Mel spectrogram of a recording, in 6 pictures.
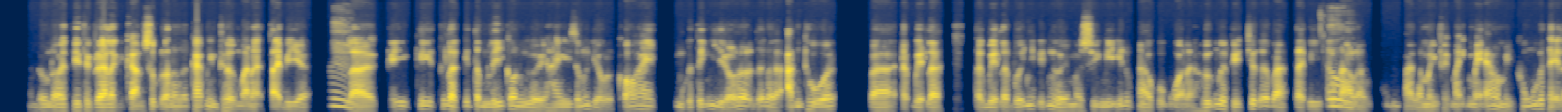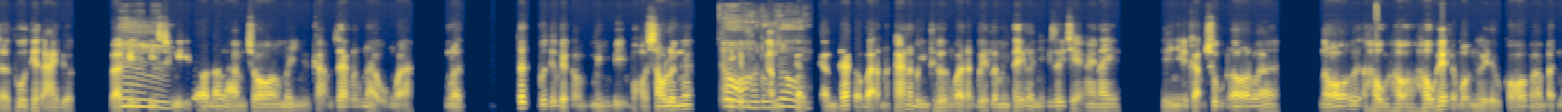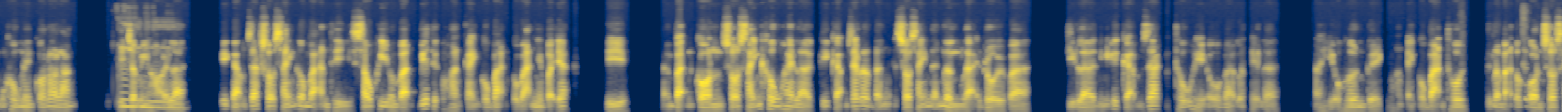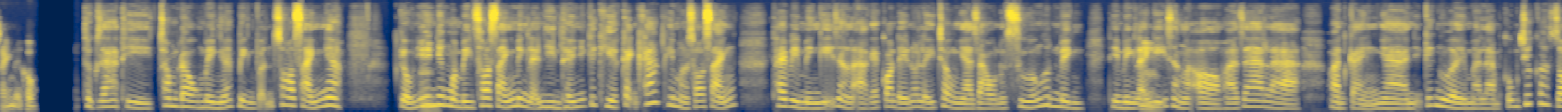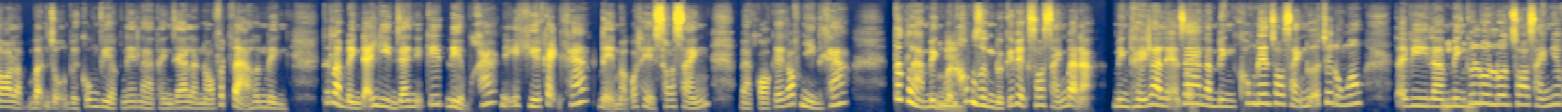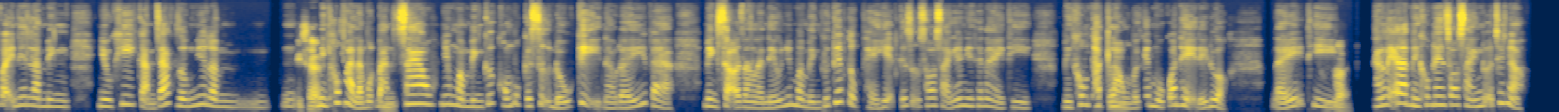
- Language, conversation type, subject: Vietnamese, advice, Làm sao để ngừng so sánh bản thân với người khác?
- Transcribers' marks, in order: other background noise; tapping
